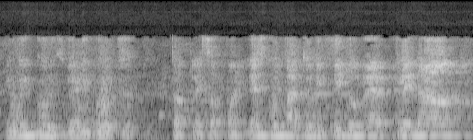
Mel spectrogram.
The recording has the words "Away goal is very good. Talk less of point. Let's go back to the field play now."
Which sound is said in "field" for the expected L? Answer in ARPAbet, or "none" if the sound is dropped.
none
